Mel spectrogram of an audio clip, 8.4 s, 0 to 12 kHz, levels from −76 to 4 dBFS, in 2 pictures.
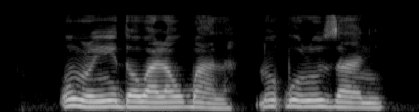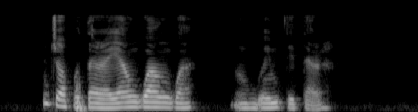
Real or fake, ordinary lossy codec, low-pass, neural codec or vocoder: real; none; 7.2 kHz; none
